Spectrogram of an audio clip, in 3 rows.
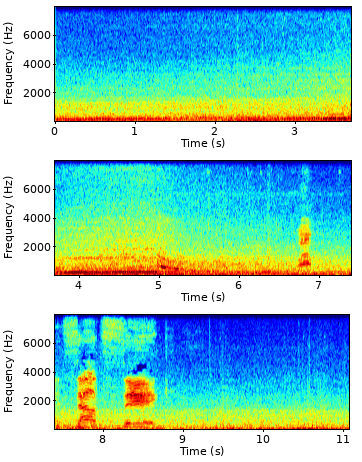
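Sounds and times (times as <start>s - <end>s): car engine revving from inside cabin: 2.0s - 5.9s.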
